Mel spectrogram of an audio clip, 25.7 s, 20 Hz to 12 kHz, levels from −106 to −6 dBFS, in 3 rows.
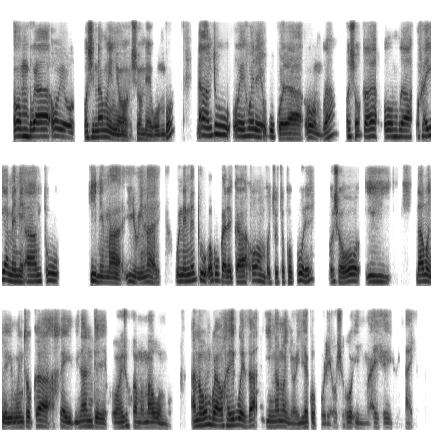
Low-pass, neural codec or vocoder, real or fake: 7.2 kHz; codec, 16 kHz, 2 kbps, X-Codec, HuBERT features, trained on general audio; fake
